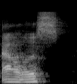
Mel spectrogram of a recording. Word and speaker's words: Dallas: with bis no it's Alice um the there's no D in Dallas it's just Alice um yeah well with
